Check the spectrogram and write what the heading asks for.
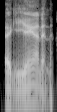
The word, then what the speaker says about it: Egeanin: Eganin. I Egeanin. put the emphasis on the A or the E, the A, and it's supposed to be on the second syllable, the second vowel, the anin. So Egeanin.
